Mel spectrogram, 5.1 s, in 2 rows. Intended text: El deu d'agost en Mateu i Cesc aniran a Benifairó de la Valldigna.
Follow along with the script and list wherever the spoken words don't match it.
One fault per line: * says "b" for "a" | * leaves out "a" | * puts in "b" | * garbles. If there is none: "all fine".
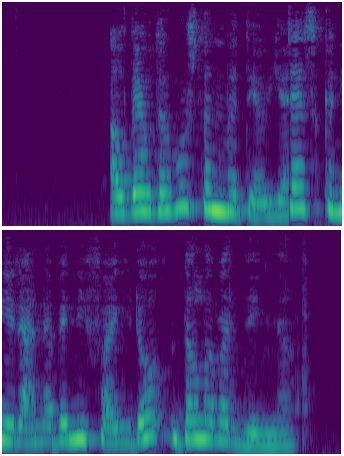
all fine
